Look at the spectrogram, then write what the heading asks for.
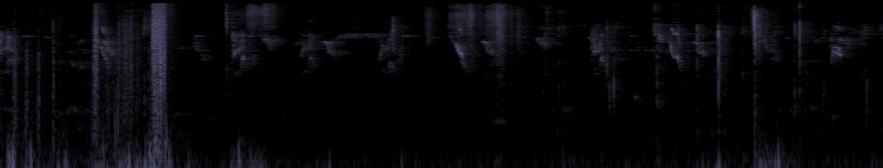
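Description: Faint, scattered chirping of small birds, with a couple of brief rustles in the first two seconds.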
